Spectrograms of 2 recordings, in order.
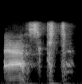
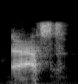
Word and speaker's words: asked: to help you out most native speakers especially Americans would tend to reduce pronunciation of asked because it's hard for us to say okay so we reduce it more like asked all right we kind of dropped the case out it's okay to do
